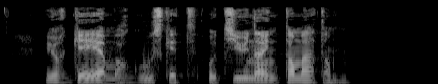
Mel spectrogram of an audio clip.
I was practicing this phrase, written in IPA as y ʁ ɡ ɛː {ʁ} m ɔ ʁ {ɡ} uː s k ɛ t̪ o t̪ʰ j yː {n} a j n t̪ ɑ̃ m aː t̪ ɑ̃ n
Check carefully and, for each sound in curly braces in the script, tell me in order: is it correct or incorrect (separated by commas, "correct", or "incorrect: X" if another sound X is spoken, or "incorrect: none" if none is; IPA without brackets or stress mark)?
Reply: correct, correct, correct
